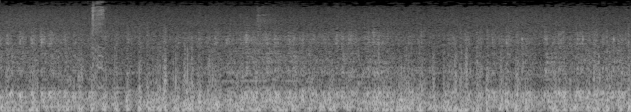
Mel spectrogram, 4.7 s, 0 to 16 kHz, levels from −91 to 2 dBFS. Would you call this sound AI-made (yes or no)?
no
